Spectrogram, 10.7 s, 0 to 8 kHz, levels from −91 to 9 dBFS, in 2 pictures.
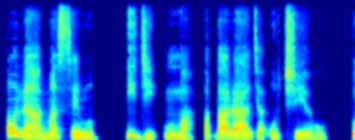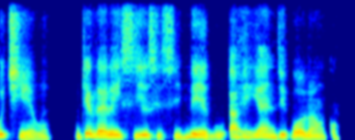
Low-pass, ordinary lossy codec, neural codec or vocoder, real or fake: none; none; codec, 16 kHz, 0.5 kbps, FunCodec, trained on Chinese and English, 25 frames a second; fake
